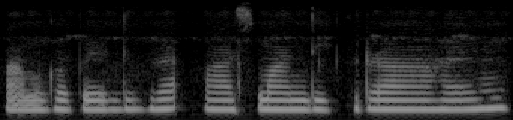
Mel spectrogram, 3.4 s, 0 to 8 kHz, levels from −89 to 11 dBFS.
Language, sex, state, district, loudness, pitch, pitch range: Hindi, female, Uttar Pradesh, Deoria, -37 LUFS, 180 Hz, 180-185 Hz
